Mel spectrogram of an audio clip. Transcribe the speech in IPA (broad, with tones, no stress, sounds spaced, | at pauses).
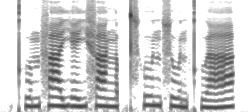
kʷʰ ɐ˨˧ m f aː˧ j e˨˥ j f aː˧ ŋ ɐ˧ p̚ t͡sʰ uː˧ n s uː˨˩ n kʷʰ aː˨˥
